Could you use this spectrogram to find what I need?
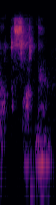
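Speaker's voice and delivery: whispered disbelief; hushed what-the-hell; stunned whisper. Retold or imitated. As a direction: breathe it out in shock, no voice. Shocked at lizard fed to cat.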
